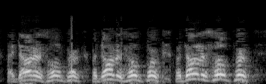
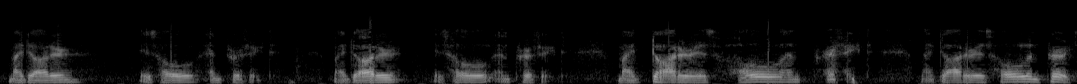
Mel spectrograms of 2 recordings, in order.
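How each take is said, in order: First: Much higher, louder, hurried repeats; too fast. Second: Soft, steady, sincere repetition; soft heartfelt affirmation. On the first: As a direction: blurt it quickly without thinking. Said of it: "You say it too fast". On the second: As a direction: say it gently and mean it. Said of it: "say it with your heart". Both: Shown as a demonstration.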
